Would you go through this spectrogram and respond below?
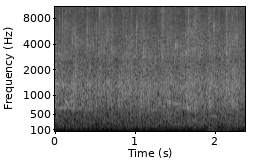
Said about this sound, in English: Won't we jump to our feet and clap our hands and say, "We need the Holy Ghost and fire to begin to burn in us again"?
